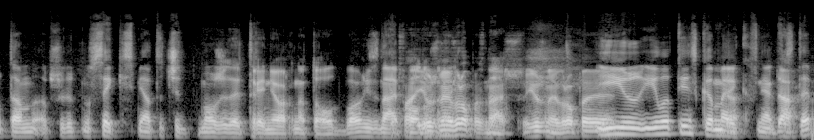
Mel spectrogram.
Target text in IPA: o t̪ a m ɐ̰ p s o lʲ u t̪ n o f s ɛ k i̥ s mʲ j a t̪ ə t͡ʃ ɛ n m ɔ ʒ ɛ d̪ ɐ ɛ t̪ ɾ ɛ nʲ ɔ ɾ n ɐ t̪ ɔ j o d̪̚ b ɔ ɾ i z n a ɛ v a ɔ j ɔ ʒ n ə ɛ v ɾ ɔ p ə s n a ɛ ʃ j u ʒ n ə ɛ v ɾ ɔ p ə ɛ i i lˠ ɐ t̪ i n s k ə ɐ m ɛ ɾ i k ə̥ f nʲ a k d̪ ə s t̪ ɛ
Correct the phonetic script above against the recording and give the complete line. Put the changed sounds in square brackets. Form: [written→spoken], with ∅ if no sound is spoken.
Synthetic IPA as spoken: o t̪ a m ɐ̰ p s o lʲ u t̪ n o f s ɛ k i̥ s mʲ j a t̪ ə t͡ʃ ɛ [n→∅] m ɔ ʒ ɛ d̪ ɐ ɛ t̪ ɾ ɛ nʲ ɔ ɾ n ɐ t̪ ɔ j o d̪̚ b ɔ ɾ i z n a ɛ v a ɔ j [ɔ→u] ʒ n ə ɛ v ɾ ɔ p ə [s→z] n a ɛ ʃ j u ʒ n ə ɛ v ɾ ɔ p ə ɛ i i lˠ ɐ t̪ i n s k ə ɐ m ɛ ɾ i k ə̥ f nʲ a k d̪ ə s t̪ ɛ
